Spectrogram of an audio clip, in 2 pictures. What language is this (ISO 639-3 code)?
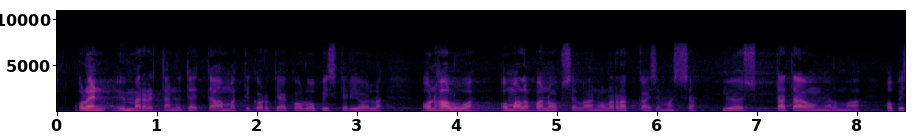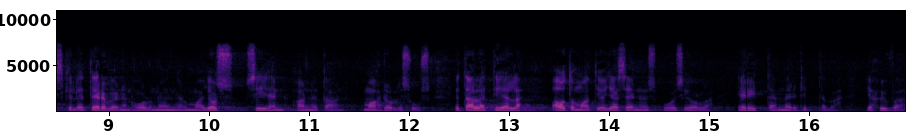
fin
